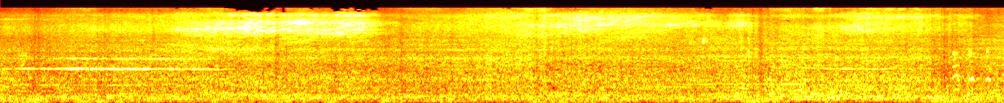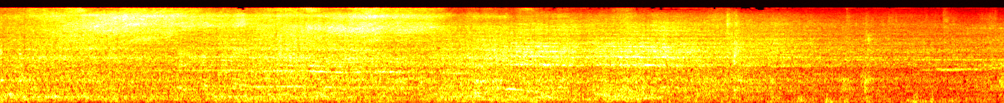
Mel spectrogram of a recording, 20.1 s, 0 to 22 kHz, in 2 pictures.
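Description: Mark 3 passenger coaches of a loco-hauled express running past at speed: steady wheel and track noise with brief faint high wheel squeals. The noise eases a little near the end.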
